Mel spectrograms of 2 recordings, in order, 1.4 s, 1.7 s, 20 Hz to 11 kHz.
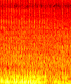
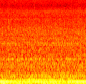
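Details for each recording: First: Infiniti G35 coupe VQ engine, warm idle: low, uneven thudding from the radiator cooling fan, starting at a certain temperature or with the AC on and stopping when the fan stops; worn fan bearings, not engine knock. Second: Infiniti G35 coupe VQ engine idling with AC on after cooling fan part replacement that fixed knocking/rattling; steady smooth low hum, no banging or knocks. Normal idle.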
